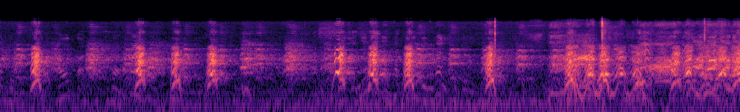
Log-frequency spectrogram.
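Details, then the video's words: German Shepherd at its first protection training session, barking hard and repeatedly, about two barks a second with short gaps, ending in a denser, noisier burst of barks. "немецкая овчарка . первый опыт защитного тренинга"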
